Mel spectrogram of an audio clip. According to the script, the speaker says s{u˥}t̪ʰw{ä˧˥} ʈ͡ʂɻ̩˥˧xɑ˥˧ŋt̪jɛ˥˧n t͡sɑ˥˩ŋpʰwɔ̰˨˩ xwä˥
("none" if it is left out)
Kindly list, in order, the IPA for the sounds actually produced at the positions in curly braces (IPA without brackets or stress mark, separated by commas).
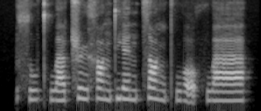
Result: u˧˥, ä˧˥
